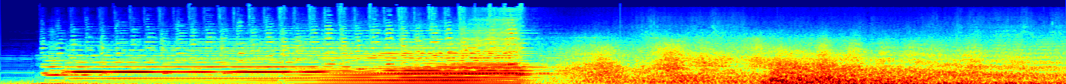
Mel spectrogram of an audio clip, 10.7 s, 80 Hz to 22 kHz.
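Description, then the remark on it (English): A passenger plane's steady, droning engine hums loudly with layered tones for several seconds, then gives way to a rushing, turbulent roar of wind and rain-like noise as it flies south over Washington State through a storm with hail and thunder, November 1971. “A passenger plane flies south over Washington State. Outside, a storm rages.”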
